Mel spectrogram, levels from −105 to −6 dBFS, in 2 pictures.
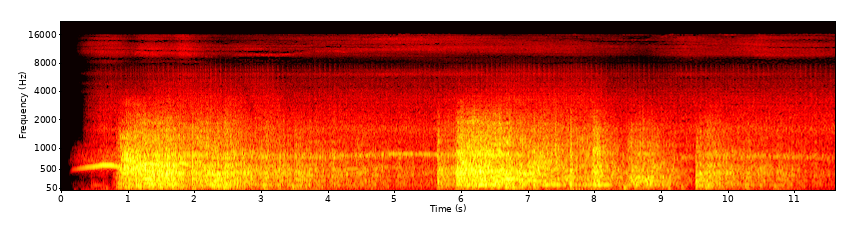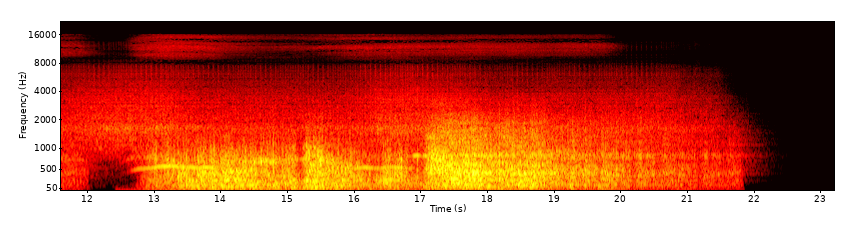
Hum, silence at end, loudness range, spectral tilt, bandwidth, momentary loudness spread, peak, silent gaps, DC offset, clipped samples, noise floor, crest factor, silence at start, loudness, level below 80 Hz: none; 1.45 s; 13 LU; -8 dB/octave; 16.5 kHz; 22 LU; -10 dBFS; none; under 0.1%; under 0.1%; -83 dBFS; 20 dB; 0.25 s; -30 LUFS; -50 dBFS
